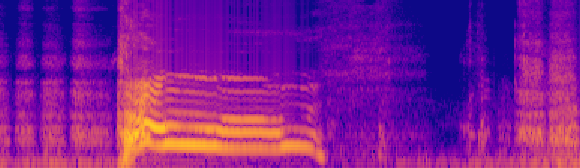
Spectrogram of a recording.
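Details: Alaskan Malamute giving a drawn-out, talking howl while finding its owner's phone: a sharp onset, then a steady, slightly falling tone lasting over a second that drops at the end, with faint background music.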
